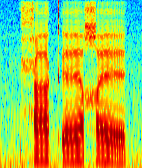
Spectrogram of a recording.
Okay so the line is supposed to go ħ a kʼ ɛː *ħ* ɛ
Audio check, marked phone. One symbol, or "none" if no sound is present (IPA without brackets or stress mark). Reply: χ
